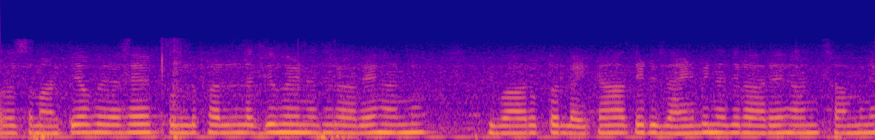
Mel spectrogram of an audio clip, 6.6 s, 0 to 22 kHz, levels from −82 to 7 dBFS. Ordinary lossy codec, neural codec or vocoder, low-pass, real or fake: AAC, 32 kbps; none; 7.2 kHz; real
